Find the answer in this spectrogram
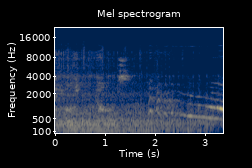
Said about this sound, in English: That fucking coyote, man.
